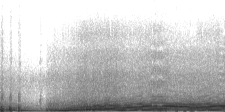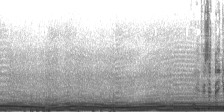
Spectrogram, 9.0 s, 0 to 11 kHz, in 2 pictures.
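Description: A 1960s-style supercar with a 1.4-litre engine making 140 horsepower, driven in BeamNG.drive, revs loud and close, its engine note rising and falling steadily through gear changes and throttle shifts across the clip.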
